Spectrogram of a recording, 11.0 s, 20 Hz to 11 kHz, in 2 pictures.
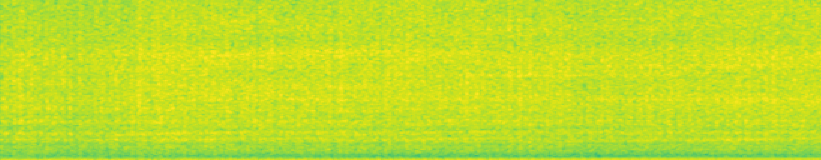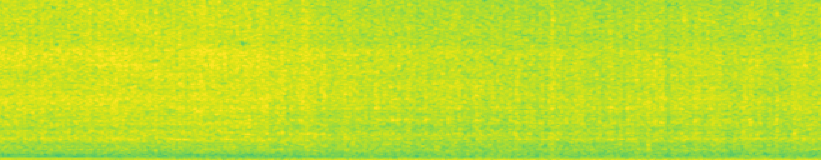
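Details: A '79 Chevy truck 350 V8 with an automatic choke, sound compression and clean plugs, idles low and rough, briefly revs up, then settles back into an uneven, nagging misfire.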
